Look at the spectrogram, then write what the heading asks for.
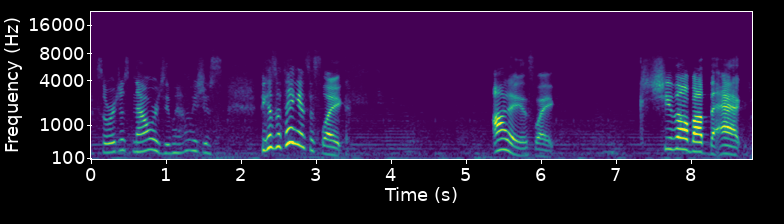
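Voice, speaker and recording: A woman playing a tabletop roleplaying game, chatting casually in a giggly, self-deprecating, animated way. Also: fairly high pitch, unhurried, pauses often, faint music behind.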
